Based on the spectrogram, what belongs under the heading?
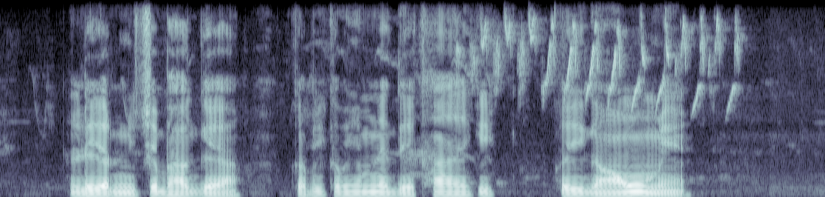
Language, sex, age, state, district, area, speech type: Hindi, male, 30-45, Uttar Pradesh, Chandauli, rural, spontaneous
